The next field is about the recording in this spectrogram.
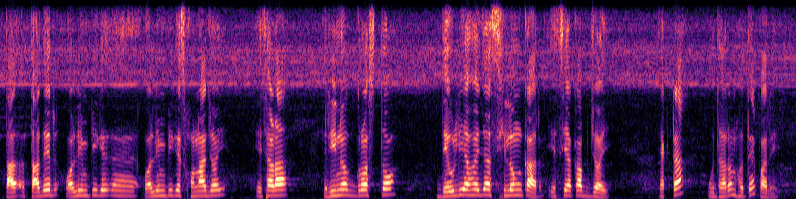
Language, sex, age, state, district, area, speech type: Bengali, male, 30-45, West Bengal, Paschim Medinipur, rural, spontaneous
